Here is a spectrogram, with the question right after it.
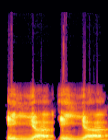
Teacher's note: Nah, di ya tasydid ini ada namanya hukum nabroh. Hukum nabroh itu artinya menaikkan sedikit nadanya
